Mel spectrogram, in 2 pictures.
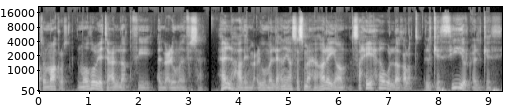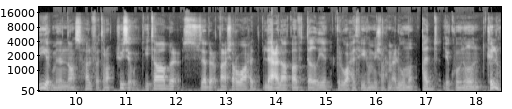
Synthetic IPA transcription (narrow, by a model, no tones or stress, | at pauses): t̪ˤlmaːkɾo̰ːsʔɪlmɑwðˤuːʕjat̪aʕalːɑqfiʔɪlmaʕluːmanafsha | halɦaːðilma̰ʕluːmalːḭʔa̰najaːsˤʔasmaʕɦaɦaːlʔajːaːmsˤɑħiːħawɪlːaɣɑ̰lɑ̰t̪ˤʔɪlkɪθiːɾɪ̰lkɪθiːɾmɪnɪnːaːshalfa̰t̪ɾˤɑʃuːjsa̰wːḭjt̪ʰaːbɪʕsabʕt̪aʕʃɑɾˤwaːħɪ̰d̪laʕalaːqɑfi̥t̪ːaɣðɪjakɪlːwaːħɪd̪fiːɦʊmjɪʃɾˤɑħma̰ʕluːmaqɑd̪jakʰuːnuːnkɪlːhʊ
